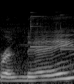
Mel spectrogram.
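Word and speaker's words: Reneigh: So it appears that there's another villager called Renee, but it's going to be spelled like Renee, like Neigh, like Renee, like a horse.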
